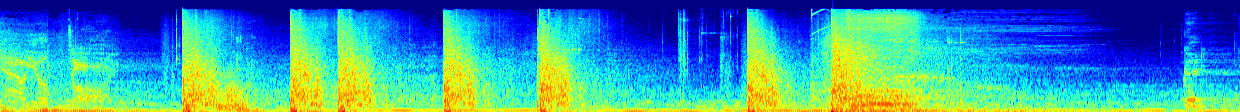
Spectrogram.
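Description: Gunshots in the video game Alan Wake Remastered: about half a dozen loud, sharp cracks spaced a second or two apart, the last one followed by a longer rumbling blast, over a low droning backdrop.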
